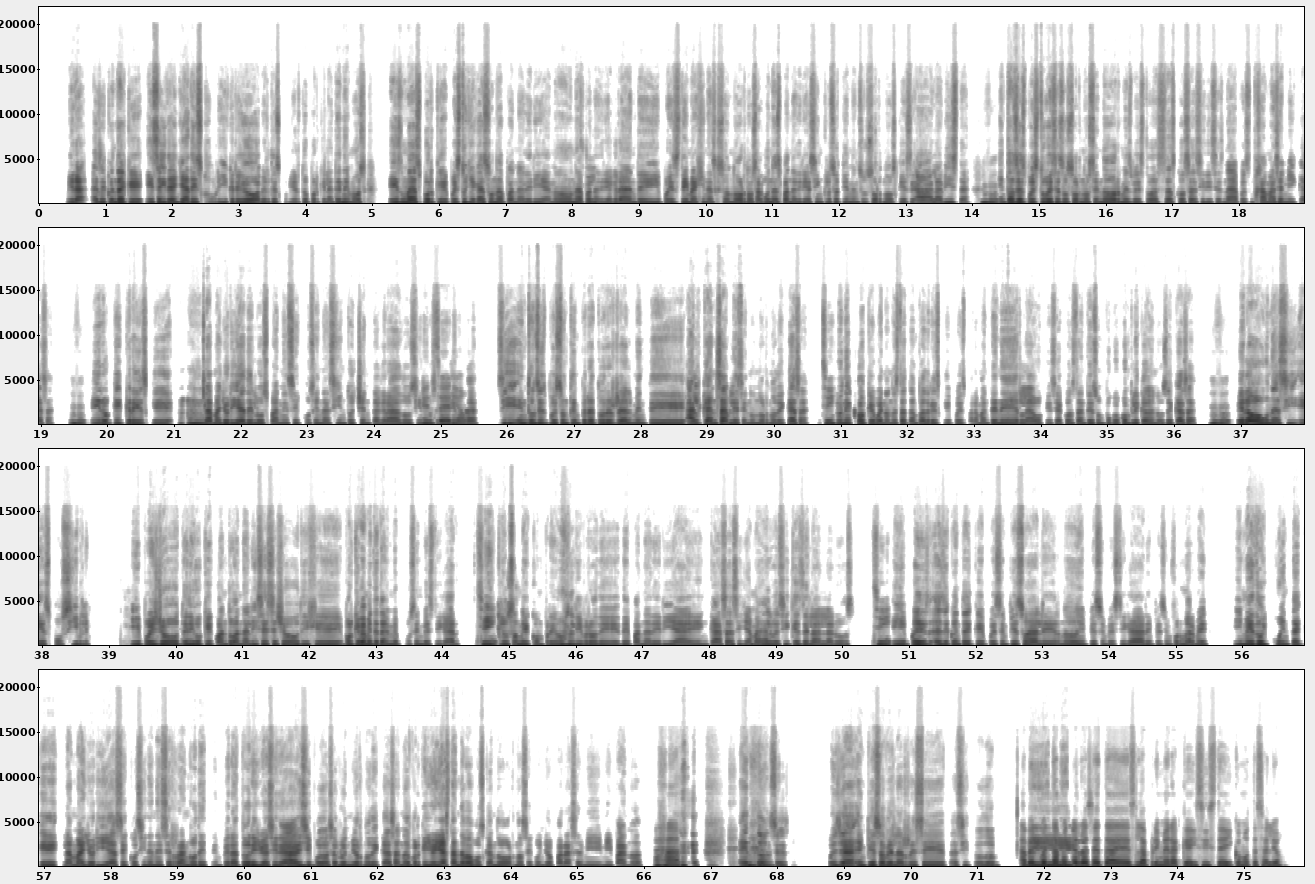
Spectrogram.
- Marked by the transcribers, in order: throat clearing; chuckle; chuckle; other background noise; chuckle; tapping
- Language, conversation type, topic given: Spanish, podcast, Cómo empezaste a hacer pan en casa y qué aprendiste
